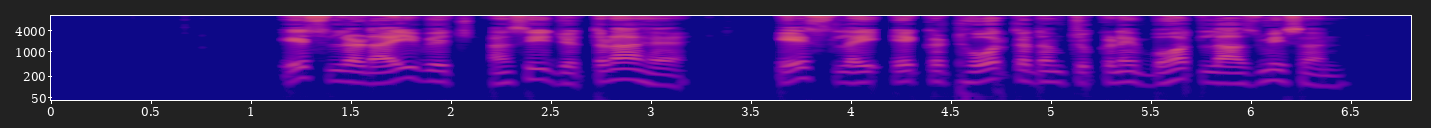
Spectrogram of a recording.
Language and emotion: Punjabi, neutral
